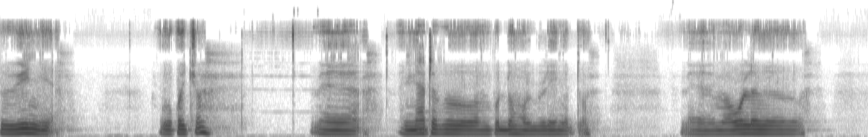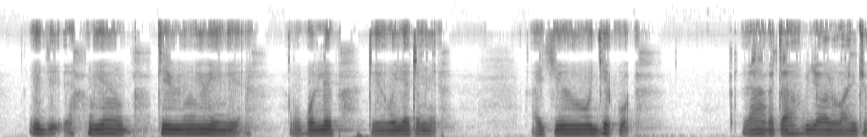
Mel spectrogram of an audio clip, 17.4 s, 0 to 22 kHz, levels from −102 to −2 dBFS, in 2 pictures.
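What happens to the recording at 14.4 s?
Bluetooth SBC compression, likely, affects 14.4 s as it does the whole clip. With a small bit pool, around 64 kbps, the upper sub-bands starve and the rest are coarsely quantised, so the speech carries gritty noise and flickering treble, with nothing above 16.6 kHz.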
